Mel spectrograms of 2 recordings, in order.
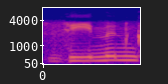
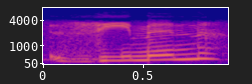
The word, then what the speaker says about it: Zeeman: Integrity science, we believe that's Zeeman crater. Oh, I floated away from the speaker. Say it again, please. We believe that that is Zeeman crater. Zeeman, okay.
